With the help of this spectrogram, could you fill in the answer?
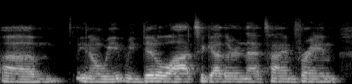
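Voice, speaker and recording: A man in a Wisconsin accent, at a medium pitch. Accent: Wisconsin accent, drawn-out vowels. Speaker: mortgage lending sales manager. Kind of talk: podcast interview.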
